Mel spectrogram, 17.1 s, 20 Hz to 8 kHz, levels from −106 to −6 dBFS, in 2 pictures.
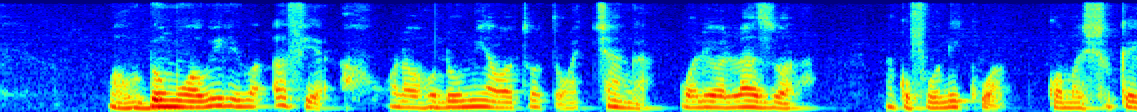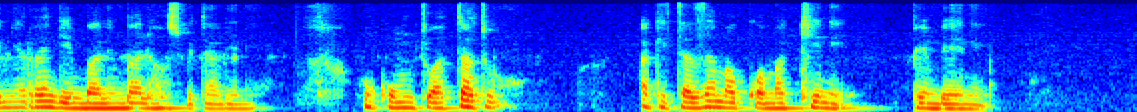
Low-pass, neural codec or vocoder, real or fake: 7.2 kHz; none; real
